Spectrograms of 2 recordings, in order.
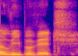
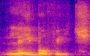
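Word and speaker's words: Leibowitz: Unrelated to Linet, by the way, or Lieovich. That's how it's pronounced. I think um um Labovich in Hebrew. Labovich.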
